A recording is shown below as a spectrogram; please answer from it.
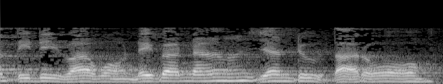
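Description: A Buddhist monk's voice chanting Pali in a steady, drawn-out monotone. Each syllable is held at a nearly level pitch before sliding into the next.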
